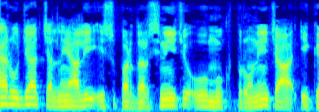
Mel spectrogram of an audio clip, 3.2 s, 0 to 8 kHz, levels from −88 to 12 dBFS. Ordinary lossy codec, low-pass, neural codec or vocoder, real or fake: none; none; none; real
